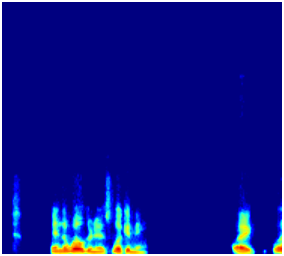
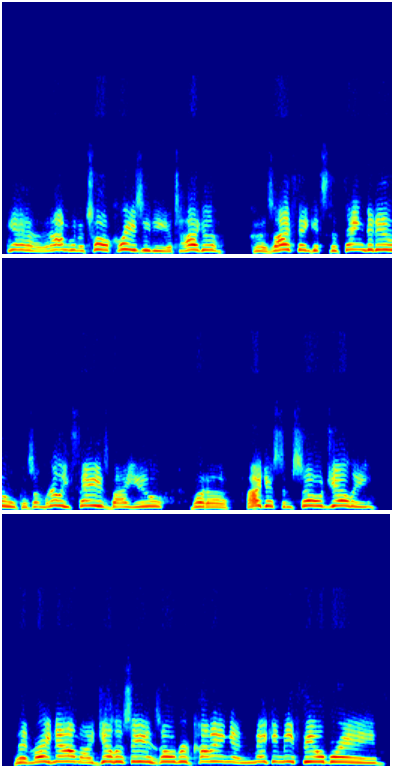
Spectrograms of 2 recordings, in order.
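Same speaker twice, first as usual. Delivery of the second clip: very high squeaky put-on voice, drawn out; mock a wannabe-tough little cat in falsetto; mocking domestic cat. Little cat talking big to a tiger, mocking falsetto. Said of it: "little domestic cats don't just roll up on tigers and then say".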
